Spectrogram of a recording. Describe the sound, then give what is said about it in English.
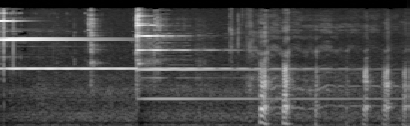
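A small bellhop-style service bell, labelled in French "Sonne pour une bière" (ring for a beer), is struck twice, each bright ding ringing out and lingering, followed by a few short, sharp knocks and faint voices. “Yeah, it's like one of those bellhop bells.”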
